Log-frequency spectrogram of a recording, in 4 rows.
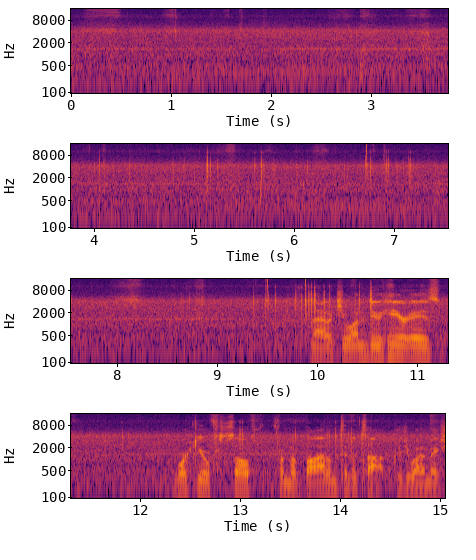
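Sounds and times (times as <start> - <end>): steady hum: 0.0 - 15.0.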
